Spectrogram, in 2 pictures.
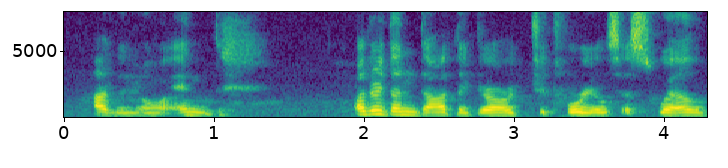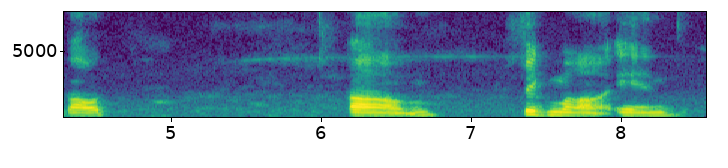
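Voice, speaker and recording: A woman with a non-native accent at a medium pitch, fairly slow, with fairly even intonation, big swings in loudness, and long, frequent pauses. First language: not English. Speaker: UI/UX designer and vlogger. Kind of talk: casual vlog monologue. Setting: outdoors on a balcony at night. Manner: hesitant, many fillers and restarts.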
